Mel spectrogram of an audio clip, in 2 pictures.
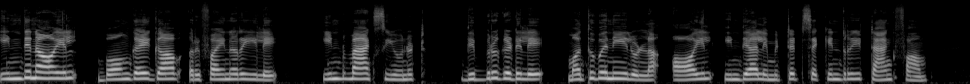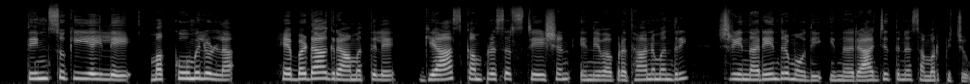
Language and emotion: Malayalam, neutral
